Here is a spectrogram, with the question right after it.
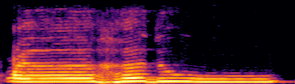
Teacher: عین کو وسطی حلق یعنی مڈل تھروٹ سے ادا کریں گے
